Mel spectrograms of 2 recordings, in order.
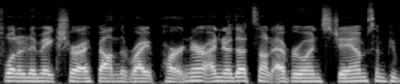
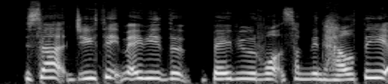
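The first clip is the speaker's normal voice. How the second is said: put-on British accent, pitched up; 7 semitones higher than usual. Retelling what James would say during her first trimester: British accent. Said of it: "That's why I'm doing the accent".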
